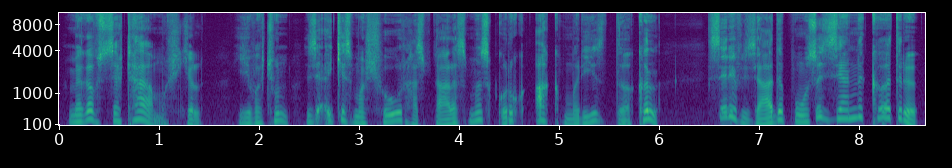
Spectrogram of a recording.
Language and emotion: Kashmiri, disgusted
